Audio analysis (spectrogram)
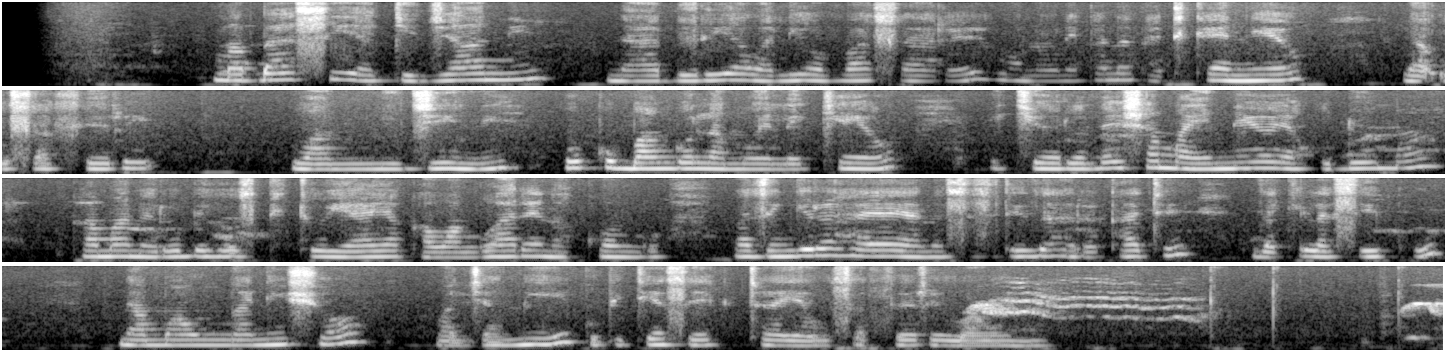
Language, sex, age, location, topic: Swahili, female, 25-35, Nairobi, government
